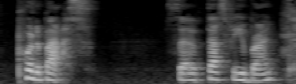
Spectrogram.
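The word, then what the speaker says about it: Port aux Basques: because there's a place if you wrote it down we'd probably pronounce it as Porto Basque but apparently it's put a bass so that's for you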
